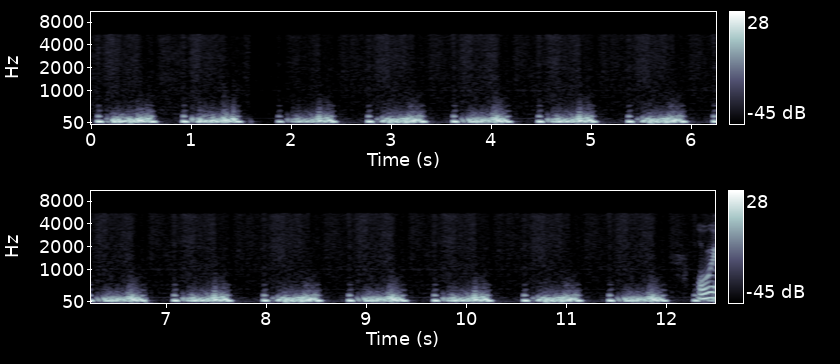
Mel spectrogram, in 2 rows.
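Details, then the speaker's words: Mid-diastolic murmur of mitral stenosis: starts a short time after S2 and fades away. "a mid diastolic murmur as in mitral stenosis starts a short time after s2 it may fade away as heard here"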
